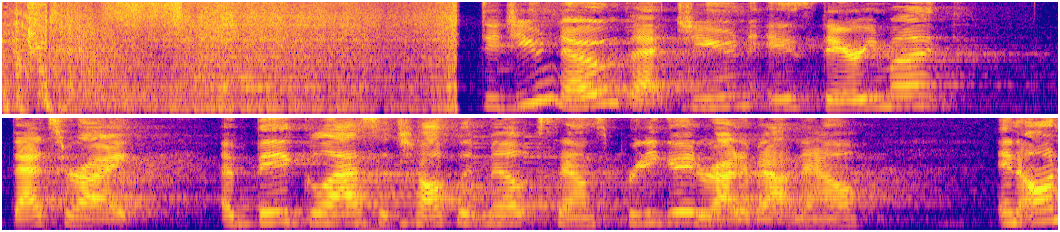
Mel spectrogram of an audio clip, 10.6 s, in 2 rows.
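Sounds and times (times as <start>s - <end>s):
drum roll: 0.0s - 2.3s
speech: 2.4s - 10.5s.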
